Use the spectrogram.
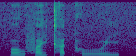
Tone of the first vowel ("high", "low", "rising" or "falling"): high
